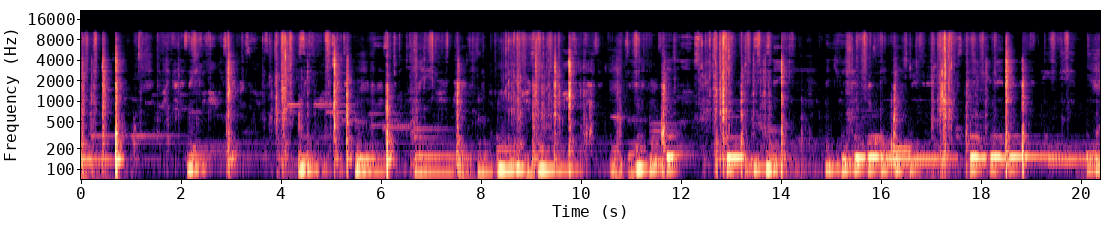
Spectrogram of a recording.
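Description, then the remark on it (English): Jar cards being shuffled in a jar for a card reading, a busy stream of papery rustles, flicks and clatters in uneven bursts over a faint steady low hum. “So I'm shuffling the jar cards.”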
